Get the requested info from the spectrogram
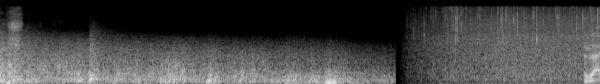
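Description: A thunder sound effect: a loud clap of thunder that rumbles and fades away. About four seconds in it cuts off abruptly and steady rain takes over.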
